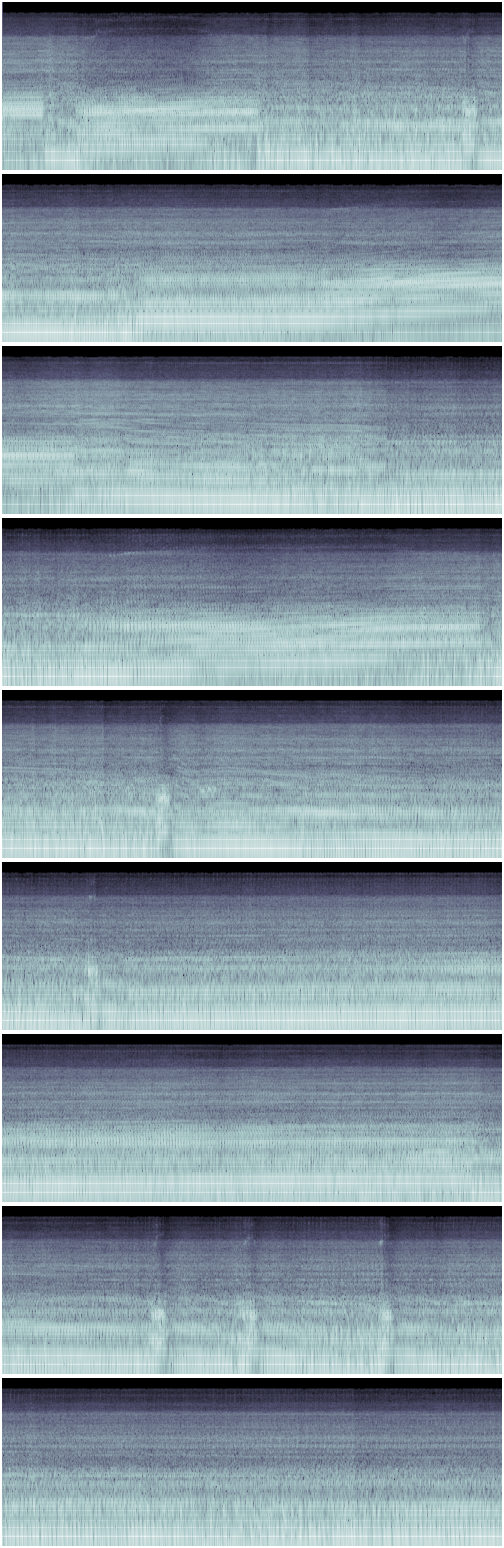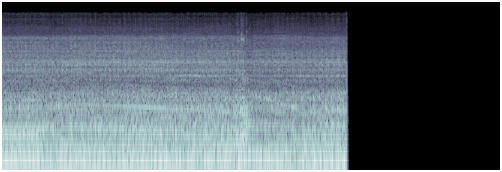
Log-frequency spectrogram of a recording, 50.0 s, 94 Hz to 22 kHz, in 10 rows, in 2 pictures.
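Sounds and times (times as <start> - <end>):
motorcycle engine at racing speed: 0.0 - 48.4.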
